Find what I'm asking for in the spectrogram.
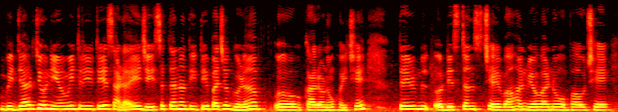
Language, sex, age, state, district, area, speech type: Gujarati, female, 45-60, Gujarat, Kheda, rural, spontaneous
